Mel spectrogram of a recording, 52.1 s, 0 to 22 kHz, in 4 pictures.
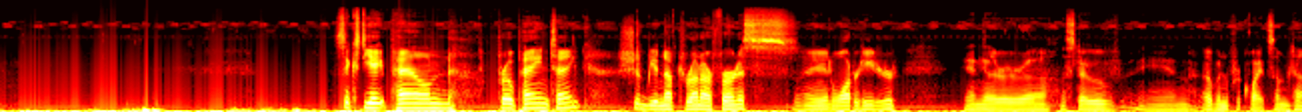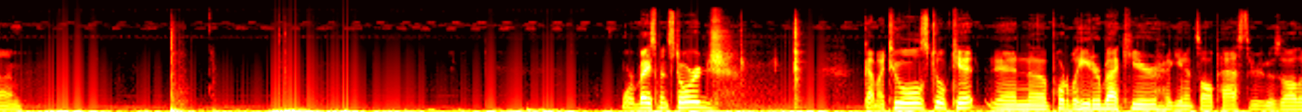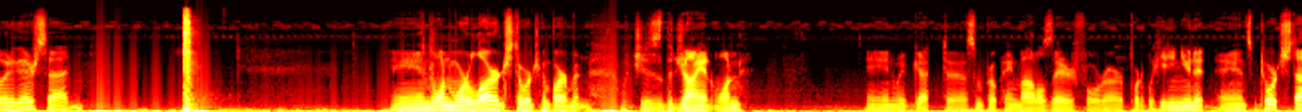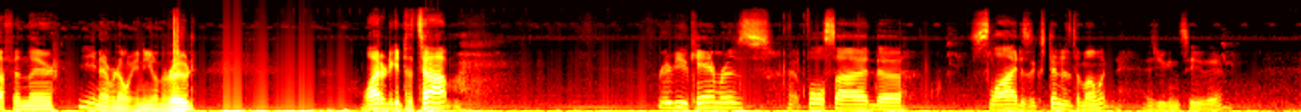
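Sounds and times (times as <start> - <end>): microphone handling noise: 0.0 - 3.4, 13.3 - 18.9
wind rumble: 0.0 - 5.4, 13.2 - 21.7, 25.6 - 30.8, 41.0 - 46.8
heavy thump: 14.7 - 15.2.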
